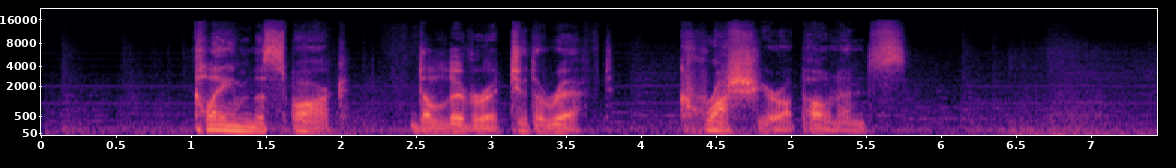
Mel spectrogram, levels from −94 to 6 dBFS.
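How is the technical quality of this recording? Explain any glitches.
The recording carries a faint interference fault from start to finish. Computer activity noise runs throughout: shifting processor, graphics or mouse load disturbs the audio circuit's shared ground, leaving a quiet buzz pulsing near 1 kHz, roughly 40 dB below the sound, tracking the machine's activity rather than the audio. A spectrogram would show a thin comb of lines spaced about 1 kHz apart that ignore the sound's own structure.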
